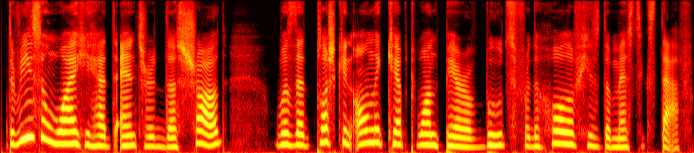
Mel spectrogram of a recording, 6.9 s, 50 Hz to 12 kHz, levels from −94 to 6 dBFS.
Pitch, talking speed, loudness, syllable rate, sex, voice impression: 230 Hz, 205 wpm, -18 LUFS, 5.3 syllables/s, female, very feminine, very young, very thin, tensed, very powerful, very bright, hard, very clear, very fluent, very cute, slightly cool, slightly intellectual, very refreshing, slightly sincere, slightly calm, very friendly, very reassuring, very unique, slightly elegant, wild, slightly sweet, very lively, strict, very intense, slightly sharp, light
